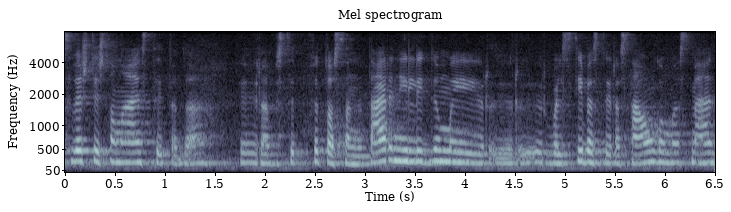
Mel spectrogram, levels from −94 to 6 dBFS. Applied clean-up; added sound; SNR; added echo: none; none; none; none.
